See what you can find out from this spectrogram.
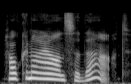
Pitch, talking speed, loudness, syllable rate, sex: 240 Hz, 230 wpm, -15 LUFS, 4.7 syllables/s, female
